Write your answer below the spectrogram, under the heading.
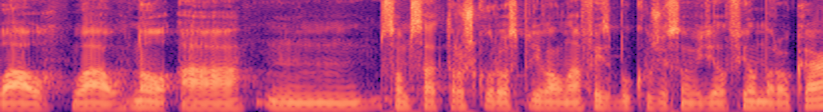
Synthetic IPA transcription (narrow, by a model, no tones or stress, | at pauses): waʊwaʊnɔʔa | sɔmsat̪ɾɔʃkuɾɔspliːʋalˠnafɛjzbukuʒɛsɔmʋiɟɛlfilmɾɔka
